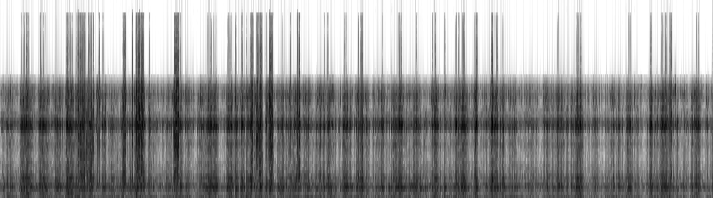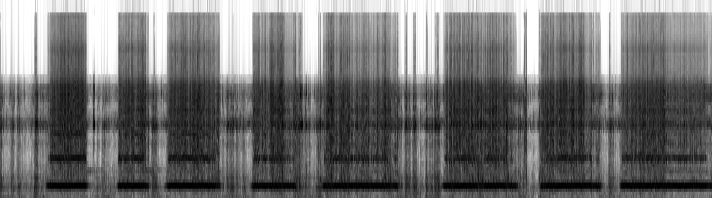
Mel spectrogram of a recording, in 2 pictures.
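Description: Mountain bike rattling and clicking over a gravel dirt road with wind rush. From about halfway, a very loud low brake squeal comes on and off in repeated pulses of under a second to about a second and a half, as the brakes are applied again and again going downhill.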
